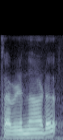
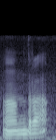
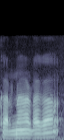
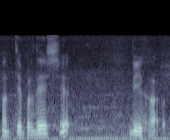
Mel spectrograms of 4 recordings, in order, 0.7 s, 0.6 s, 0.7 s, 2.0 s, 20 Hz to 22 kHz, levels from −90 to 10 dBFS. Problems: none marked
